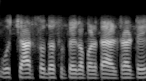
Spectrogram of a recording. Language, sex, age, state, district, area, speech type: Hindi, male, 18-30, Uttar Pradesh, Ghazipur, rural, conversation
